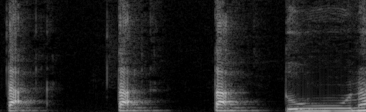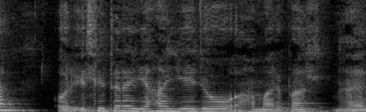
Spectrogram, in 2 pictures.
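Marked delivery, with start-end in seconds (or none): 0.1-1.7 ता cut short with a sudden glottal catch; three separate ता, each snapped shut on hamza; jerked hamza stop. Shown as a demonstration. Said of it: "इसको झटका देकर पढ़ेंगे". 2.1-2.9 तू drawn out long before a short ना; recited तू ना with a held long vowel; lengthened vowel. Shown as a demonstration. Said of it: "ता को हम लंबा करेंगे".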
